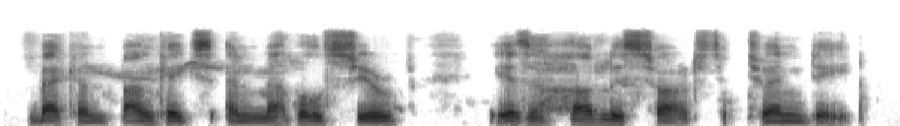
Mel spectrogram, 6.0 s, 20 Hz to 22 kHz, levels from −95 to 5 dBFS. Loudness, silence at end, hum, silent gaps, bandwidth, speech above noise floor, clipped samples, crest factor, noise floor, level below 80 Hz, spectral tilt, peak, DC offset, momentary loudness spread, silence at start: -17 LUFS; 0.35 s; none; none; 8.4 kHz; 22 dB; under 0.1%; 16 dB; -39 dBFS; -60 dBFS; -3.5 dB/octave; -2 dBFS; under 0.1%; 7 LU; 0.2 s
